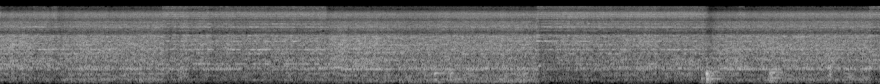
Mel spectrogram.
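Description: Vertical band saw running and ripping a sengon log: a loud, steady, high hiss of the blade cutting through the wood, with a single knock about seven seconds in.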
